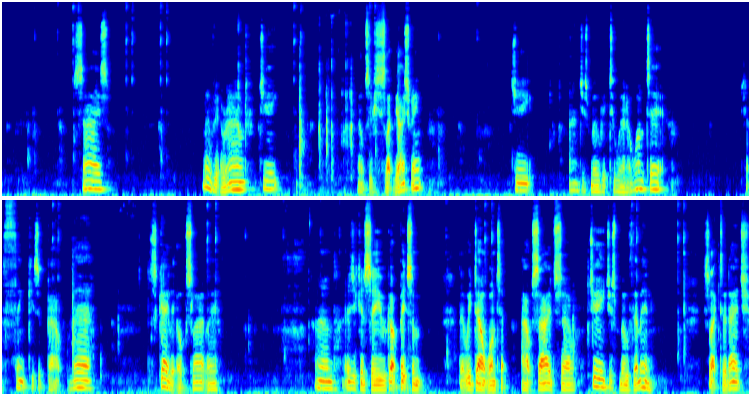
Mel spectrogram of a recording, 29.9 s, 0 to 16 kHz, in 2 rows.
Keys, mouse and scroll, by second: 1.1 middle click, 1.5 click, 2.6 click, 3.3 click, 4.7 g, 5.9 click, 6.8 ctrl+z, 7.4 click, 9.5 middle click, 11.0 g, 16.0 click, 16.7 scroll up 1, 18.0 s, 19.2 click, 20.5 middle click, 20.8-21.5 scroll down 6, 21.7 middle click, 22.1 Tab, 22.1 scroll down 1, 22.9-23.6 scroll down 1, 23.8 middle click, 24.7 click, 26.6 g, 27.6 click, 28.5 click, 29.1 g.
